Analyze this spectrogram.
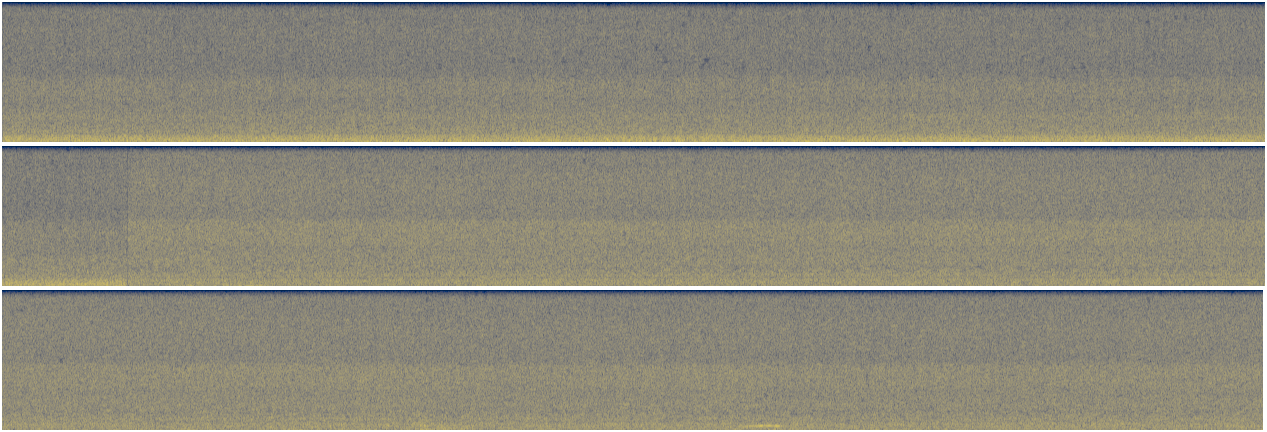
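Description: Mountain stream water rushing over boulders into a pool, a steady full rush. About ten seconds in it changes to a waterfall pouring into a plunge pool, a thinner, hissier steady rush.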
